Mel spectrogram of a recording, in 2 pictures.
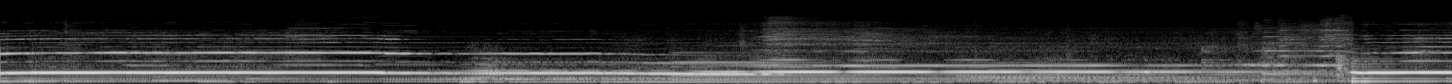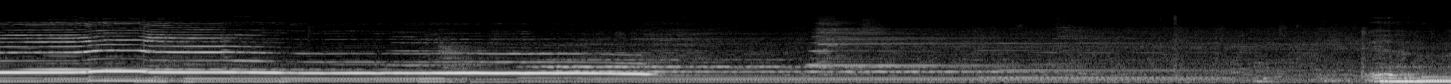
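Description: A woman singing long, held notes into a microphone, with a slight bend in pitch, over a low, sustained instrumental accompaniment. The voice holds two long notes, the second starting about halfway through, then drops away about three quarters of the way in, leaving the quieter accompaniment.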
